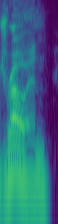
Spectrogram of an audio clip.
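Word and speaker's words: Drohan: But Sproat and Drowan both have the long O sound, and it's like I just can't keep the two.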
